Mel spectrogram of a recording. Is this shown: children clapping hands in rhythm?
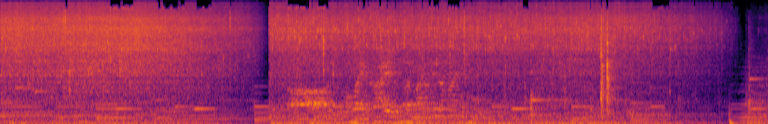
no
